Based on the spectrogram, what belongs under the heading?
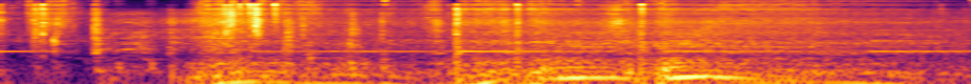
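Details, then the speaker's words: Auction car on cold start: catches, then idle sags and surges unevenly, kept alive only by throttle blips; won't hold idle on its own, though engine otherwise sounds solid; engine is dirty. "oh look at that thing it's struggling to I got to keep kind of patting the throttle here and it it'll keep it running like that but it runs that's the main thing"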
